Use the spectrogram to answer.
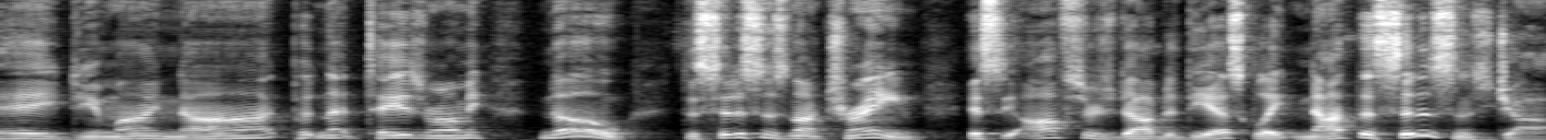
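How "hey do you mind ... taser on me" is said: easy, calm, polite, de-escalating tone. Acting out a citizen trying to de-escalate with an officer, super slow and calm. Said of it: "start talking super slow and calm".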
